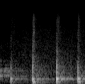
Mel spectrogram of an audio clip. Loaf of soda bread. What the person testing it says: if you hear that Hollow sound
